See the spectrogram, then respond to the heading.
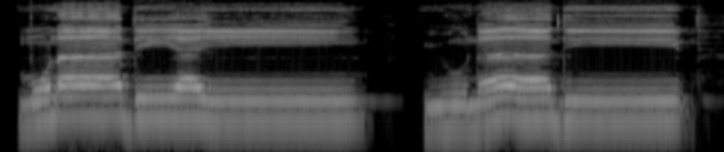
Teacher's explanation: یا کے اوپر تنوین ہے، تنوین کو اگلے یا کے اوپر یا کے ساتھ ملائیں گے، تشدید ہے، زور دیں گے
